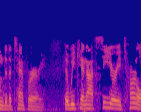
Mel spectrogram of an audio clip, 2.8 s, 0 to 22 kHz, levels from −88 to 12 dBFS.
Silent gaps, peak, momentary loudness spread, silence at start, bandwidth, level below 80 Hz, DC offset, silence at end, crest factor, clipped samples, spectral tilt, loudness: none; -12 dBFS; 7 LU; 0 s; 6 kHz; -58 dBFS; under 0.1%; 0 s; 18 dB; under 0.1%; -4.5 dB/octave; -29 LUFS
